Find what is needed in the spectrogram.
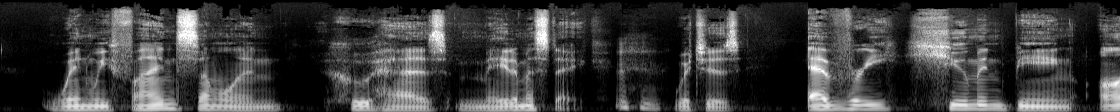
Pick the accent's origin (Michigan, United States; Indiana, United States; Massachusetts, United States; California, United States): California, United States; Redding; Oh, like, we're from Redding.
